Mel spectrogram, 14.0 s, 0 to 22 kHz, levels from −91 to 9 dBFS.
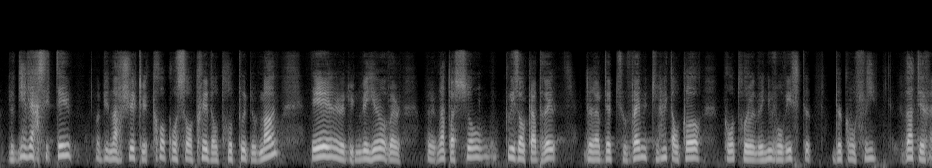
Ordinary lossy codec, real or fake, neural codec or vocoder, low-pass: none; fake; codec, 16 kHz, 0.5 kbps, FreqCodec, larger model; 7.2 kHz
